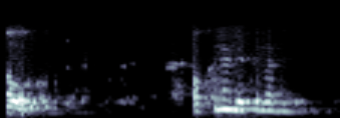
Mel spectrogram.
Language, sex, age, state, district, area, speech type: Bodo, male, 18-30, Assam, Baksa, urban, conversation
